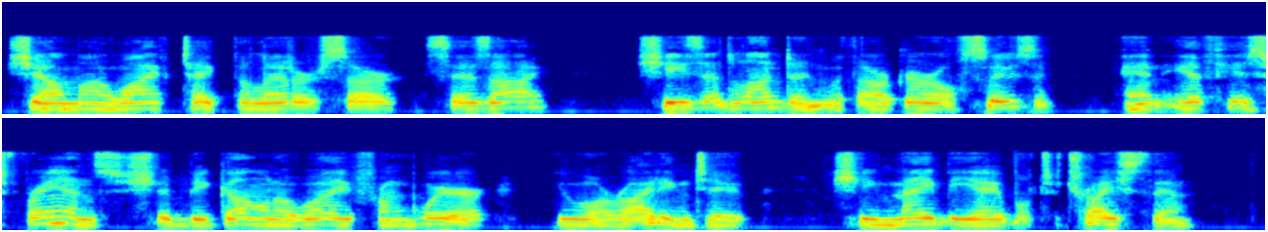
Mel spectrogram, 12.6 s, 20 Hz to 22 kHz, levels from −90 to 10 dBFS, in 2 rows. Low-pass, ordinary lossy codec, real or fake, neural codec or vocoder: 7.2 kHz; AAC, 48 kbps; real; none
